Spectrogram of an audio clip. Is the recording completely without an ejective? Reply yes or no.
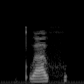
no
